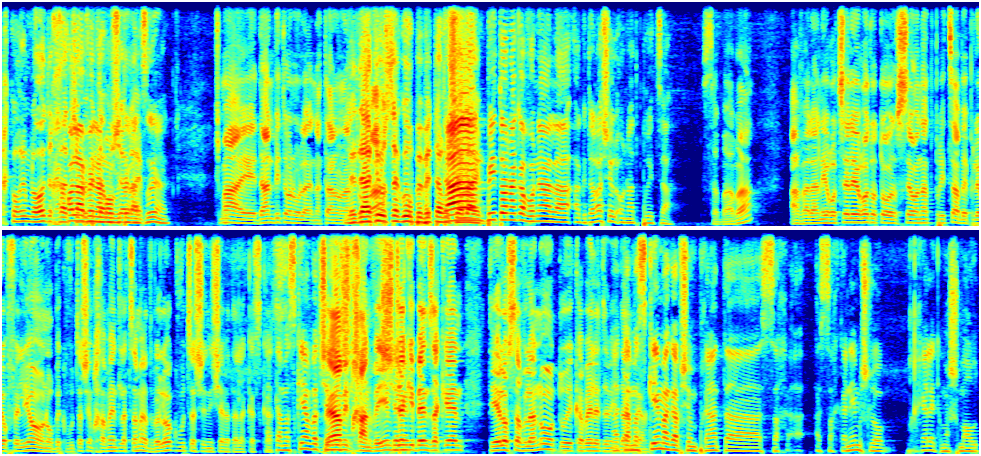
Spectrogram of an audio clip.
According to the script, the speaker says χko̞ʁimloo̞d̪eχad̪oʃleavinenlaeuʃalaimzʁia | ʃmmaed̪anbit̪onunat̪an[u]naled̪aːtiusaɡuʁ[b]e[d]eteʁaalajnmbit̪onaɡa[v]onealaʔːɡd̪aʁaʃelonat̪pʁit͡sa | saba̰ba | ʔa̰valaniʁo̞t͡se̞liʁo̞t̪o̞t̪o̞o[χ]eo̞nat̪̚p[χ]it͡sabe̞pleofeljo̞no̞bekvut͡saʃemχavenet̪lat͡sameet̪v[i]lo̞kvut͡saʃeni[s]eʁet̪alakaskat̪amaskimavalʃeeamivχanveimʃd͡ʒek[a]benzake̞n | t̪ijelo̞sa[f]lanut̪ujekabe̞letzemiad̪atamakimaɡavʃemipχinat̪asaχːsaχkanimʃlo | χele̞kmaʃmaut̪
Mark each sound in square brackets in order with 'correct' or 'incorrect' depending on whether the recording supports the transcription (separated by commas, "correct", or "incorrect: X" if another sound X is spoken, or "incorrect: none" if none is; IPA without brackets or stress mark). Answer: incorrect: o, correct, incorrect: b, correct, incorrect: s, incorrect: ʁ, incorrect: e, incorrect: ʃ, incorrect: i, incorrect: v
